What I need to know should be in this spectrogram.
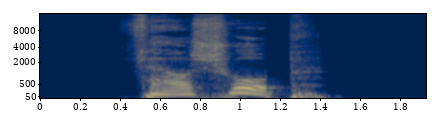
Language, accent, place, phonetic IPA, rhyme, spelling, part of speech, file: German, Germany, Berlin, [fɛɐ̯ˈʃoːp], -oːp, verschob, verb, De-verschob.ogg
- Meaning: first/third-person singular preterite of verschieben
